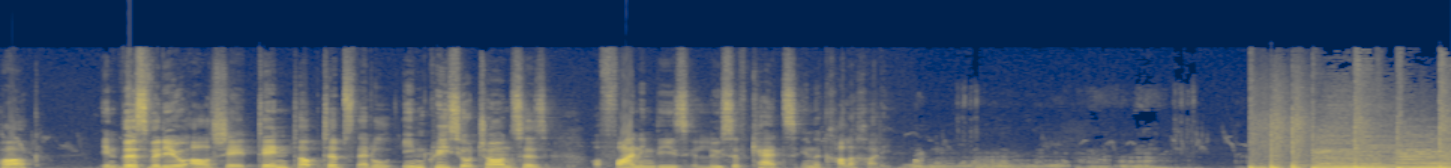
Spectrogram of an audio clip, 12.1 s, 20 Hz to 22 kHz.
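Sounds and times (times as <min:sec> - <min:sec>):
leopards growling: 0:07.0 - 0:10.5.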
